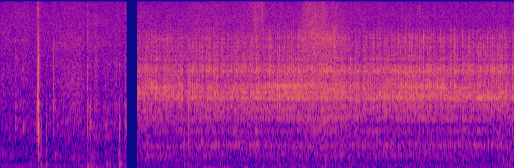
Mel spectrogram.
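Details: Newly assembled Tamiya Display Turntable Black on its first test spin. The small motor spins up to a steady thin gear whine with a light rattly buzz. Owner dislikes the gear noise and may fix it later.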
